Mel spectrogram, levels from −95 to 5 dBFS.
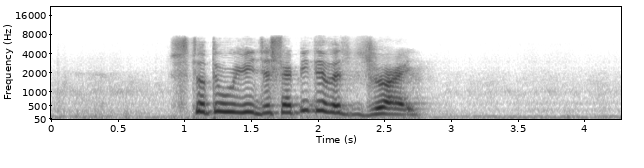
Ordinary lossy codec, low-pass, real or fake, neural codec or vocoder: none; none; fake; codec, 16 kHz, 1 kbps, FunCodec, trained on LibriTTS, 50 frames a second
